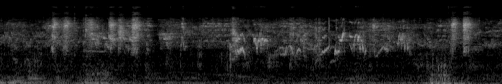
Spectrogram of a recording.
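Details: Budgerigars giving scattered harsh squawks and chirps, clustered near the start and end, with quieter chatter between.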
